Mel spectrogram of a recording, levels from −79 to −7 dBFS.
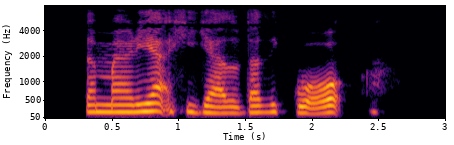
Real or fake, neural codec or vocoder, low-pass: real; none; 7.2 kHz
